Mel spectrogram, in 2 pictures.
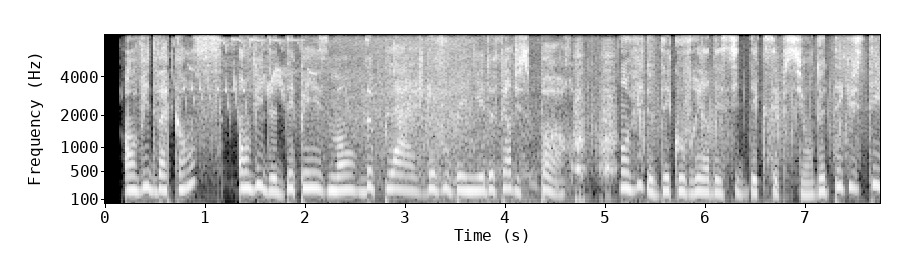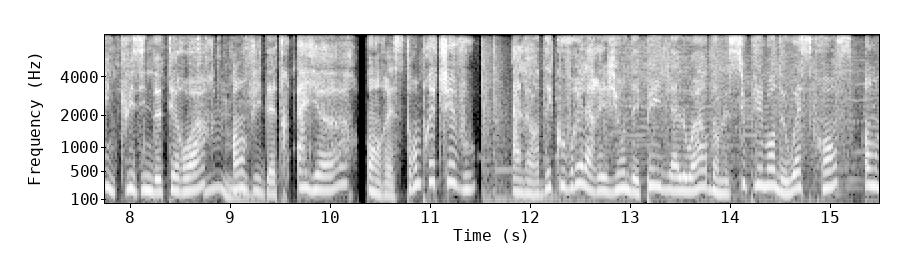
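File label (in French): calme tonique, comédienne voix off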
